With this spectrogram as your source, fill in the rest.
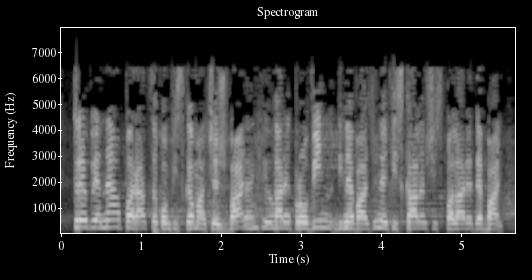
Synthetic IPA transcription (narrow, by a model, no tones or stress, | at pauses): t̪ɾe̞buje̞ne̞apəɾat̪səko̞nfiskəmat͡ʃe̞ʃt̪̚ʲbankaɾe̞pɾo̞vind̪ine̞vaziune̞fiskaləʃispəlaɾe̞d̪e̞banʲ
